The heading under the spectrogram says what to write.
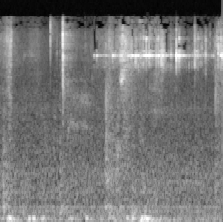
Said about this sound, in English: So, sorry, my cat making noise.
